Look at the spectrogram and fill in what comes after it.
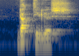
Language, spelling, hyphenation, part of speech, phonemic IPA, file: Dutch, dactylus, dac‧ty‧lus, noun, /ˈdɑk.ti.lʏs/, Nl-dactylus.ogg
- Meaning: dactyl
